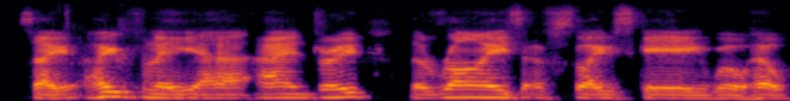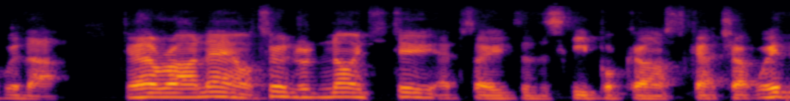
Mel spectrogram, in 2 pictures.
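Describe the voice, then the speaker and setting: A man speaks with a British accent. His pitch is medium and his pace very fast. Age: 40s. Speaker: podcast host. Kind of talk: podcast outro. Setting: studio.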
